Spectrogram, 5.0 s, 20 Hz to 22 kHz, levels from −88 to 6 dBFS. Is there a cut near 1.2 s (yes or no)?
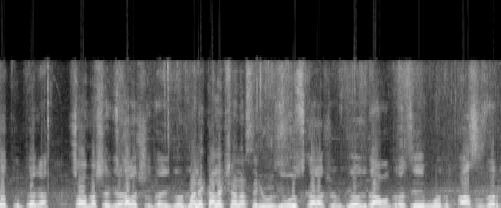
yes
